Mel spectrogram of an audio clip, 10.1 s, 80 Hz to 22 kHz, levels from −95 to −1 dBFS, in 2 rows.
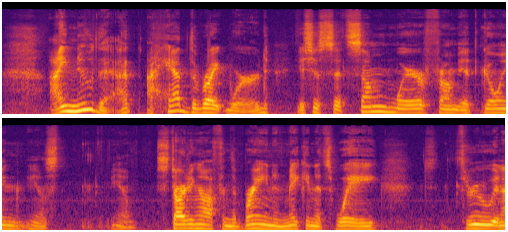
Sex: male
